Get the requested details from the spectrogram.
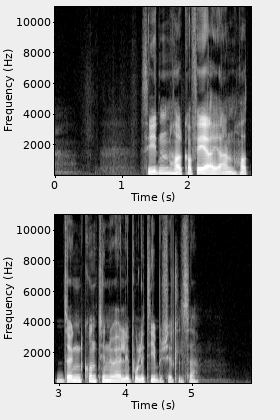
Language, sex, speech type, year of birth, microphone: Norwegian, male, read, 1989, Shure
